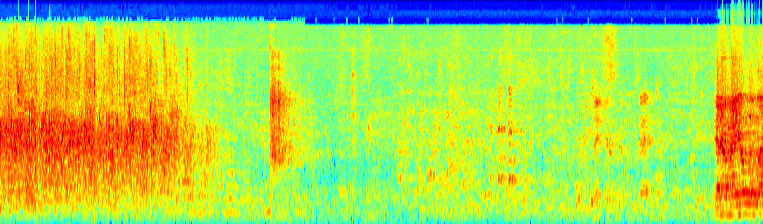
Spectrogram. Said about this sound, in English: has her own cheering section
